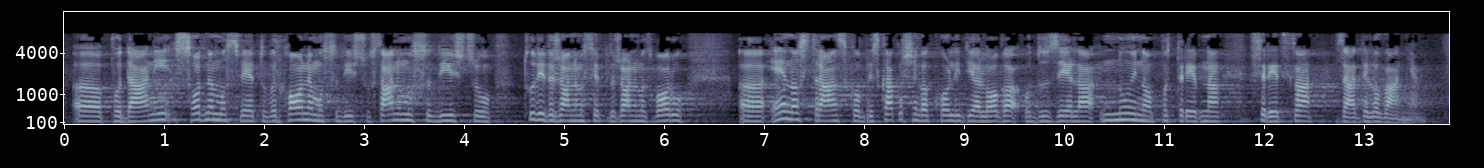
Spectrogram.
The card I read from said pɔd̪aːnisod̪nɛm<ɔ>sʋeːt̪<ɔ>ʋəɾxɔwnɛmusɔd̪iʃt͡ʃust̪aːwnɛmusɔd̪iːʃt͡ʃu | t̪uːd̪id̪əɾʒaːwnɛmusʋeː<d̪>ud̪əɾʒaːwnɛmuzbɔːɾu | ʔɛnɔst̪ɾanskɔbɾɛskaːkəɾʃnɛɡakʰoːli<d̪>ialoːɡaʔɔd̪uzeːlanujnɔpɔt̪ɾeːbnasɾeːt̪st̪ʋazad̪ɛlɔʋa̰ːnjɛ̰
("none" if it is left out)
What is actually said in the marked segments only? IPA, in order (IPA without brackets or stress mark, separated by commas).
u, u, t̪, d̪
